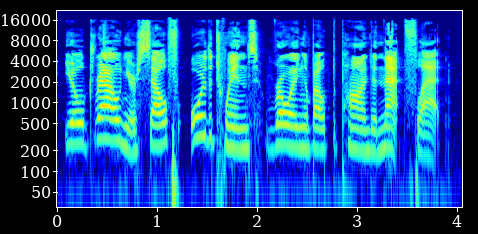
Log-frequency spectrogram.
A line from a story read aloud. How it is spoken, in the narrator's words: grumbled Marilla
